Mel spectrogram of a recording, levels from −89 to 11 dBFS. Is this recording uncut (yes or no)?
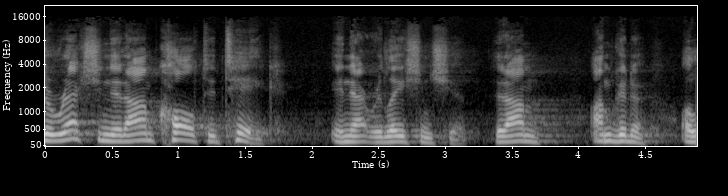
no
